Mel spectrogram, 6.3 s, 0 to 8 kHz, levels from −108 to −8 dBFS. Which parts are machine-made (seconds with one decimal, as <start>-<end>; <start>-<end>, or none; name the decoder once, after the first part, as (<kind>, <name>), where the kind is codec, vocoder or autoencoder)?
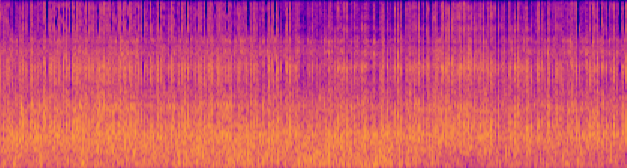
3.2-5.4 (autoencoder, DAC-VAE)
